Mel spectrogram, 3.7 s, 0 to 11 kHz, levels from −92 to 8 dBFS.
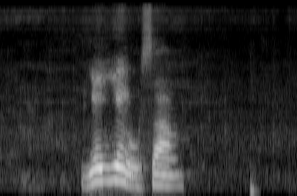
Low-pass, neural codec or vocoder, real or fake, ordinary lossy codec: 9.9 kHz; codec, 32 kHz, 1.9 kbps, SNAC; fake; MP3, 96 kbps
